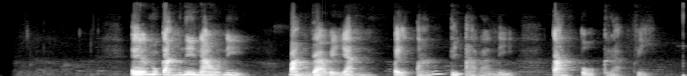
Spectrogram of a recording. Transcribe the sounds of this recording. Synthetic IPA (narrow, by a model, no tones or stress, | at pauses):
ʔelnukaŋɲinaoni | paŋɡawejan | pet̪ad̪̥i̤ʔaɾa̰ni | kart̪oɡ̥ɾa̰fi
